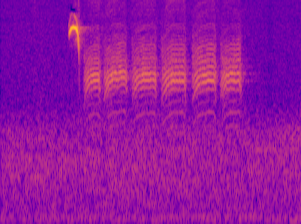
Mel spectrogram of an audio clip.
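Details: Black-capped Chickadee giving its chickadee-dee-dee call, played back from a recording: one sharp, very high introductory note, then about five harsh, buzzy 'dee' notes repeated evenly over roughly a second, with faint steady background hiss.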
